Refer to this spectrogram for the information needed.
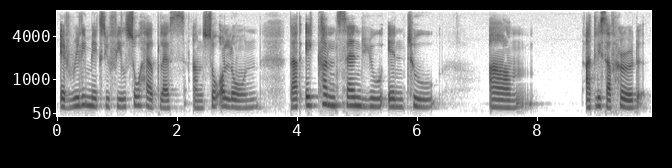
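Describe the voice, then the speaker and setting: A woman from Trinidad and Tobago, a guest in an interview, talking softly and reflectively with many pauses and fillers. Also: fairly low pitch, steady tone. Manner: soft, reflective, halting with fillers. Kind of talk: personal interview.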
